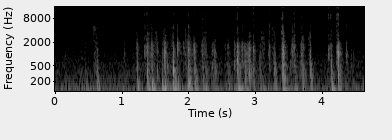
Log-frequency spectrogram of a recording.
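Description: A compact white plastic mechanical keyboard with cat keycaps is typed on quickly with fingertips. It produces a run of short, dry keystroke clicks with a deep thocky low end. The clicks come in bursts, after about a second of near-quiet at the start.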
